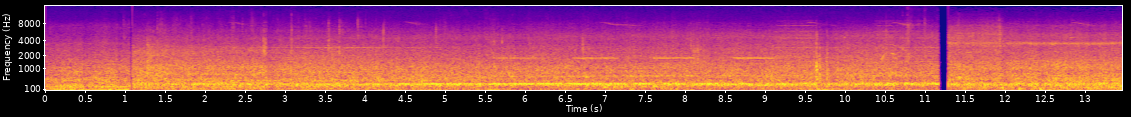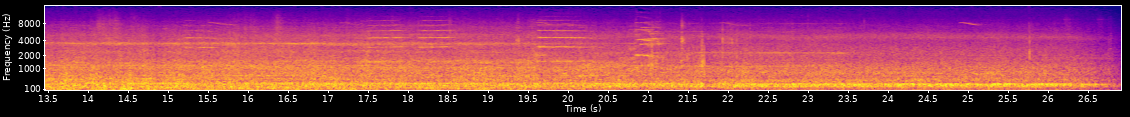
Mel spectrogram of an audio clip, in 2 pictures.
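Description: Pesa Fokstrot low-floor tram running with a steady low hum, heard first from inside the passenger cabin, with four short evenly spaced beeps about a third of the way in. It is cut off abruptly and followed by the tram heard from trackside, with several thin steady tones over the running noise.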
